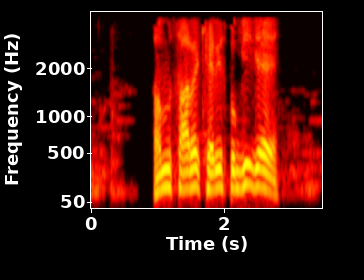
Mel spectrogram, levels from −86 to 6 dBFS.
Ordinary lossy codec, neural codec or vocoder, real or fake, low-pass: MP3, 24 kbps; none; real; 3.6 kHz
